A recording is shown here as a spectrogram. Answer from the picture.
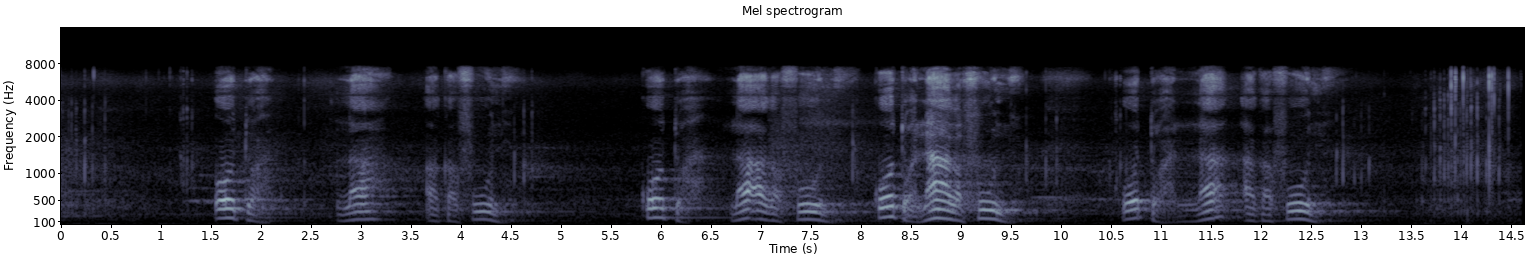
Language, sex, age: Xhosa, male, 23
